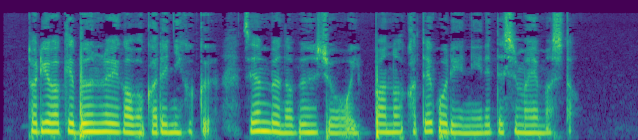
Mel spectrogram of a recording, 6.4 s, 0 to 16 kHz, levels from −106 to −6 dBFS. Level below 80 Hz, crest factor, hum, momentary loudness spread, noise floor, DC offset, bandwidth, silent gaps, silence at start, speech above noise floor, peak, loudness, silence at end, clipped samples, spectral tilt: -48 dBFS; 18 dB; none; 11 LU; -70 dBFS; under 0.1%; 11.5 kHz; none; 0.3 s; 51 dB; 0 dBFS; -19 LUFS; 0.65 s; under 0.1%; -5.5 dB/octave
